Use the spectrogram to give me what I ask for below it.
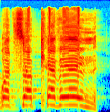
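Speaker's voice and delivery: speaker-blowing, high, loud yelling. Greeting someone named kevin: yelling. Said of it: "Stop yelling".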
